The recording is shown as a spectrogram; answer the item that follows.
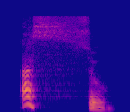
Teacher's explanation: So you don't hear the lam because that hamza that makes the sound is a different kind of hamza. It's called the hamzatul wasl.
